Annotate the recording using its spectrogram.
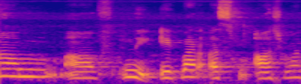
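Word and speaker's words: asthma: अस्थमा, आसमा जो भी बहुत लोग अस्थमा कहते हैं, वैसे होता है आसमा, क्योंकि इसमें जो टी होता है ना वो साइलेंट होता है, बट यू can called अस्थमा, आसमा anything, ठीक है ना।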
